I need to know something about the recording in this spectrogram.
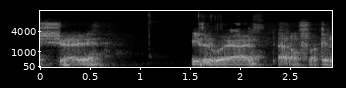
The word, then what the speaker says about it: Shai: Saying it shy is nuts. How is it supposed to be pronounced? I think it's Shay.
